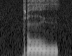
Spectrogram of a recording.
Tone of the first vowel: low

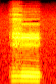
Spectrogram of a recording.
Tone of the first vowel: high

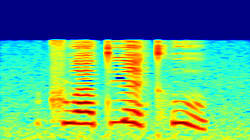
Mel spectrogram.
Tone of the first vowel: high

